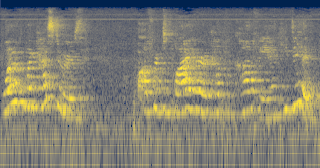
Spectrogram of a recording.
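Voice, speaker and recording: A woman voicing the fearful wife of a gas station owner, speaking in a measured, reflective way. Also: high-pitched, expressive. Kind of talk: spoken-word poetry performance. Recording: echoey hall from far off, noisy.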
